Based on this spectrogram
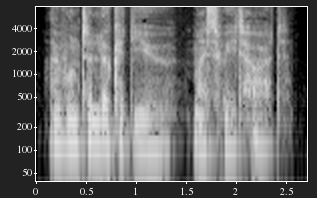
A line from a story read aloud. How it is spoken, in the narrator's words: She gently pulled herself away and said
